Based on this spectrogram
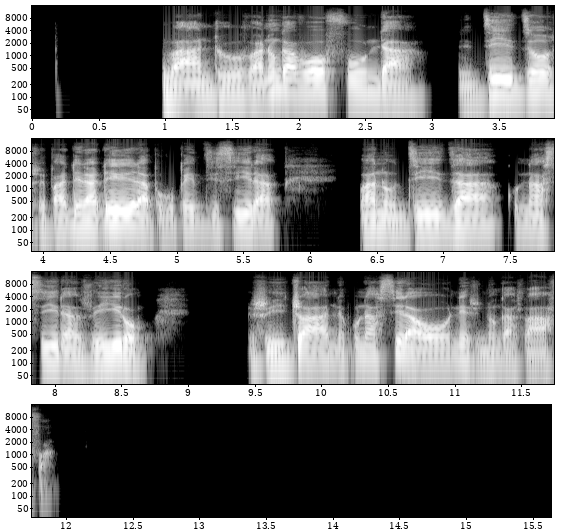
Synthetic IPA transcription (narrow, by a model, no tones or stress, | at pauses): ʋantʰuʋano̞ŋɡaʋo̞funda | ʐid͡zid͡zo̞ʐepaɗeɾaɗeɾapokupe̞d͡zisiːɾa | ʋano̞d͡zid͡zakunasiɾaʐiɾo̞ | ʐit͡ʂane̞kunasiɾawo̞ne̞ʐino̞ŋɡaʐaːfa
